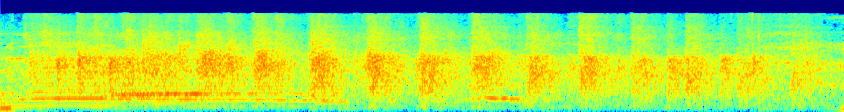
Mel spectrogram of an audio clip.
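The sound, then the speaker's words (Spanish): A live audience applauds steadily, a dense, even wash of many hands clapping at a fairly loud level, with a brief whistle-like tone early on and no one speaking over it. “Un aplauso, un aplauso, venga.”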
